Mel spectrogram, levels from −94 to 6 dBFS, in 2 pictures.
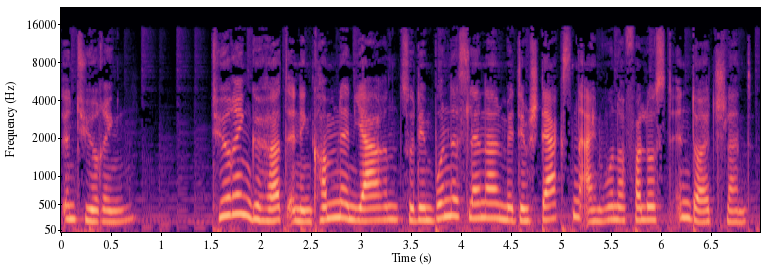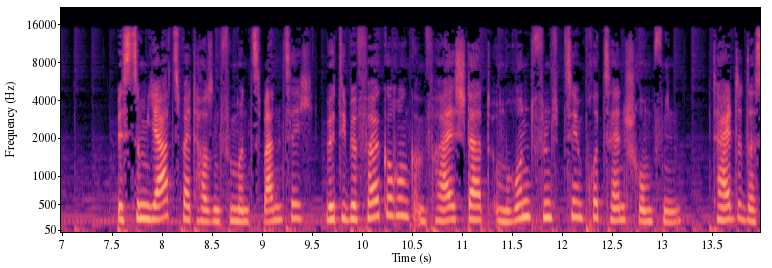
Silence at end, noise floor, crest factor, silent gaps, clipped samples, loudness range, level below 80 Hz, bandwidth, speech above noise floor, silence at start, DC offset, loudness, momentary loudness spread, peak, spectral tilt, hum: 0 s; -43 dBFS; 16 dB; none; under 0.1%; 3 LU; -38 dBFS; 15.5 kHz; 27 dB; 0 s; under 0.1%; -16 LUFS; 8 LU; 0 dBFS; -4.5 dB/octave; none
